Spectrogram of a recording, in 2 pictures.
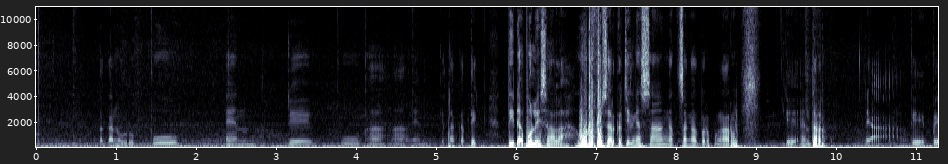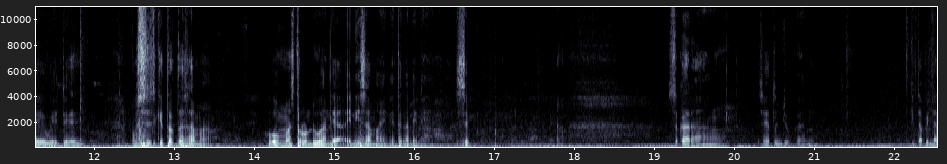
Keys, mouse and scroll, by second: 0.1 space, 1.5-5.3 typing, 9.7 Return, 11.1-12.1 typing, 13.7-15.2 drag, 18.2 click, 21.7-22.5 typing.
